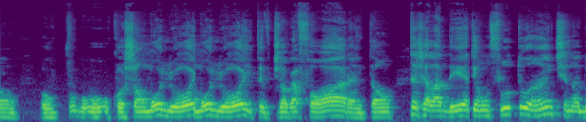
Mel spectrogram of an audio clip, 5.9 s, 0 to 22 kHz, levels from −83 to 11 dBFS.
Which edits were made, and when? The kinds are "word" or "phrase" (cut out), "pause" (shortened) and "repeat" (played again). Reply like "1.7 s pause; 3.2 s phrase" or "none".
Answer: 1.9 s repeat; 4.1 s word; 4.7 s word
